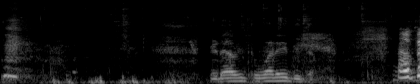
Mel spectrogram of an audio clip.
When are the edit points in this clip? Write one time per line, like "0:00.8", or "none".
none

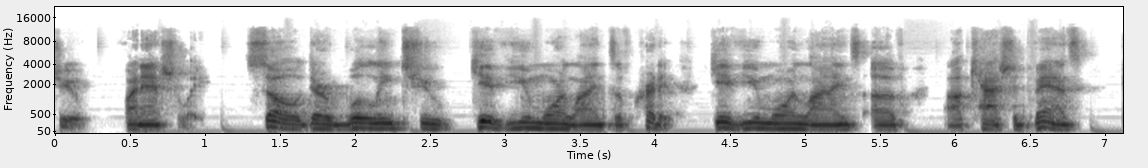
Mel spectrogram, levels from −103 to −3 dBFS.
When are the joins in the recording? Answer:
none

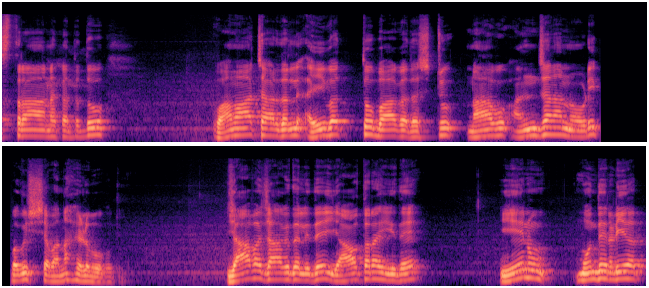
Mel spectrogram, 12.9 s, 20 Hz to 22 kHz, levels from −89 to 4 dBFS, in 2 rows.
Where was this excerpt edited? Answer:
none

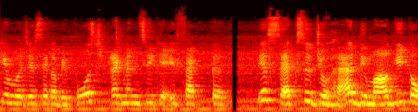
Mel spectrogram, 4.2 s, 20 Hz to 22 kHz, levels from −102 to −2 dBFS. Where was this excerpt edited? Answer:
0:02.4

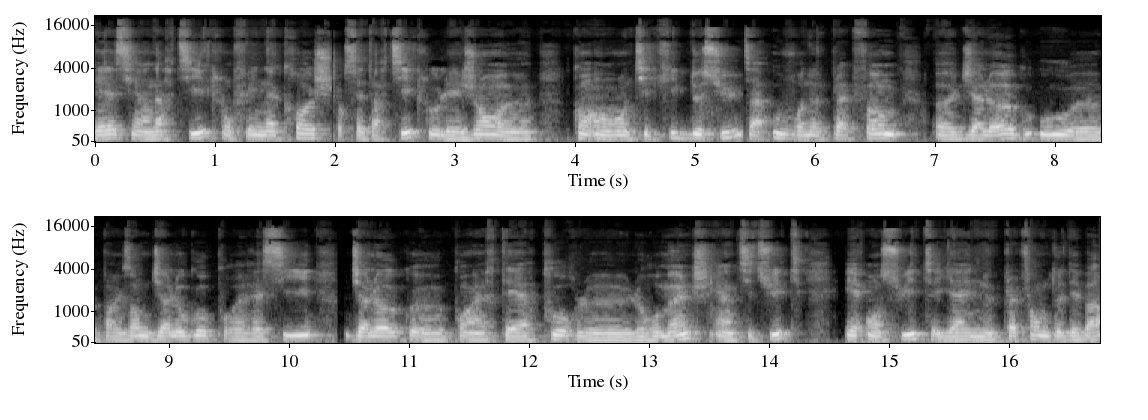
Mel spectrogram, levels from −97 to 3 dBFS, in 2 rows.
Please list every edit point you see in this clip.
0:02.0
0:05.4
0:10.4

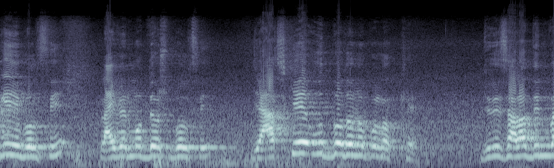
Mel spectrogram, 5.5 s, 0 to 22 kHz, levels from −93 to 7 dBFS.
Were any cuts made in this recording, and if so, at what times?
none

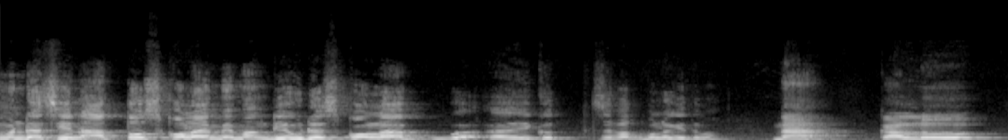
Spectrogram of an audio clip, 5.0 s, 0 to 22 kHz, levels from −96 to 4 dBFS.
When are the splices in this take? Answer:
none

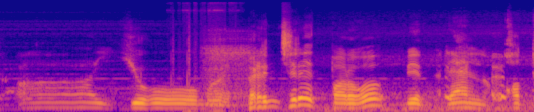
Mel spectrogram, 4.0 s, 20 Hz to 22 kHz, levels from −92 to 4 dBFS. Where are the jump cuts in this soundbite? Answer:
0:01.8

